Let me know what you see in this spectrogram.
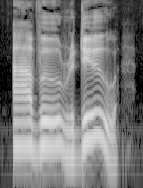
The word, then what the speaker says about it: Avurudu: Avurudu, Avurudu, Avurudu, doobadoo-doo-boo. This is spelled A-V-U-R-U-D-U.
